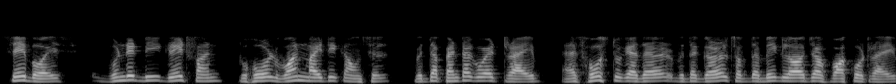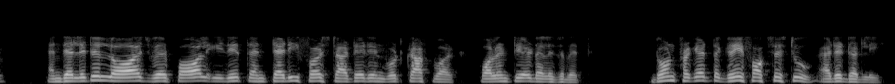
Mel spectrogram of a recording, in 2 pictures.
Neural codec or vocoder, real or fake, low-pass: none; real; 3.6 kHz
